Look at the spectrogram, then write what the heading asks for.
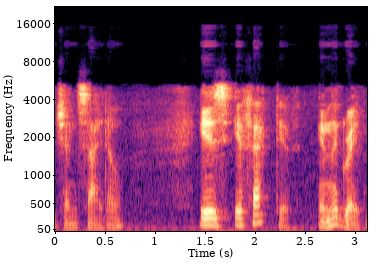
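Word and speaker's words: Gencydo: manufacture under the name gensaido and i'll spell that it's g e n c y d o i'm going to pronounce it gensito is effective in the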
